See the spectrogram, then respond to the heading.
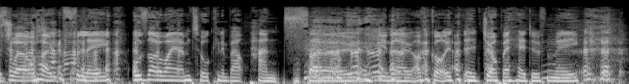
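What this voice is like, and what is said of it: Essex English accent. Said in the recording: “I'm originally from Essex ... I don't know how strong the accent comes across here.”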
